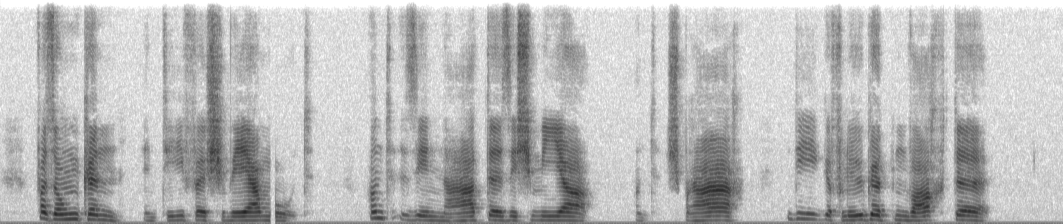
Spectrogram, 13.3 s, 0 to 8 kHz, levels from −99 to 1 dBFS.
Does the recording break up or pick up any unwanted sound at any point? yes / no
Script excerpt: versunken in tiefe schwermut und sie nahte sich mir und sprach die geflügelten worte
yes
